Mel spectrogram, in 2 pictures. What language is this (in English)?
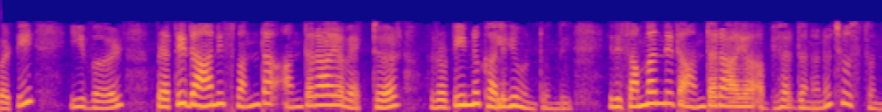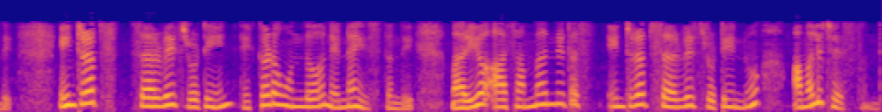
Telugu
